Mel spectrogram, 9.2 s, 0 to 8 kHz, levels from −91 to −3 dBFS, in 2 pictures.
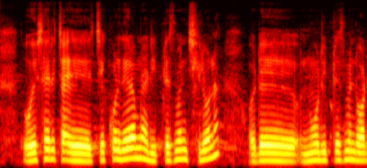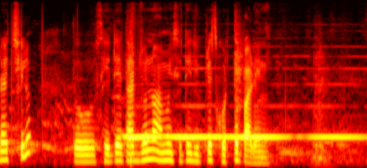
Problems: constant background noise, continuous background conversations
